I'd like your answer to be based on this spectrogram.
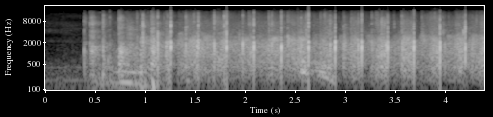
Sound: audience applauds

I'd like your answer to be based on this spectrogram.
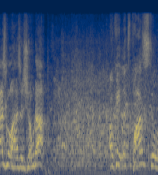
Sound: audience laughter

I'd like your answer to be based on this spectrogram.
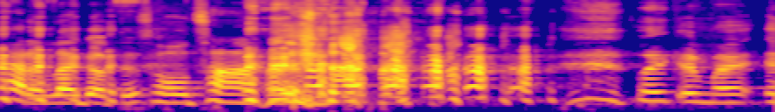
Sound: panelists laughing

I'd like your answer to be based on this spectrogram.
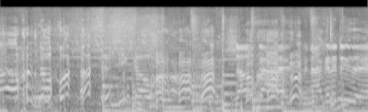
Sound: laughing

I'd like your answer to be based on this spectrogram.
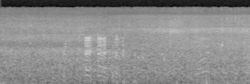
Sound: laughs

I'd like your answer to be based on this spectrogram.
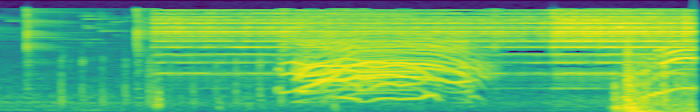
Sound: school bell rings

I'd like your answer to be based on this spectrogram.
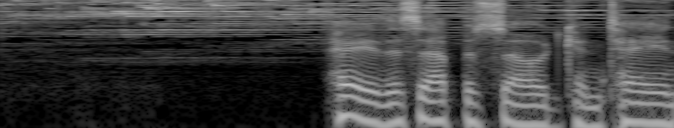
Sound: chimes

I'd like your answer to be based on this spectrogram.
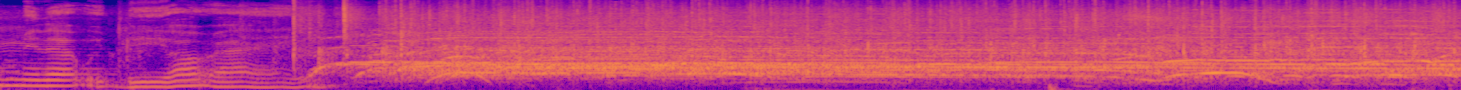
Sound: applause

